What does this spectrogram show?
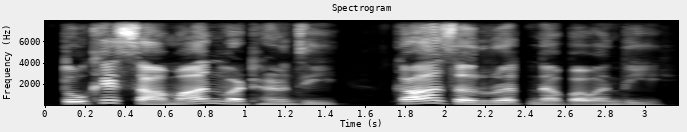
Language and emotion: Sindhi, neutral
